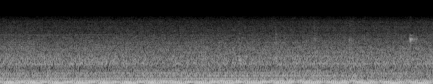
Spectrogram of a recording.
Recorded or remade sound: recorded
